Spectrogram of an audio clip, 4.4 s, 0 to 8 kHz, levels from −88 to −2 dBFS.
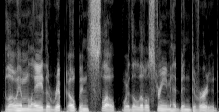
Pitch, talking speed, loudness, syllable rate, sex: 110 Hz, 190 wpm, -16 LUFS, 5.4 syllables/s, male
